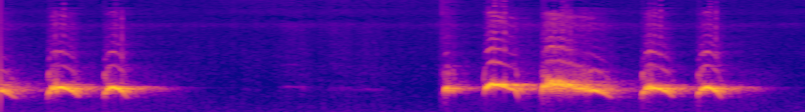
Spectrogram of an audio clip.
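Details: Two short low coos from a female spotted dove, then a long silence and a full five-note kuk-kuk phrase. The phrase has a drawn, swelling middle coo and clipped notes at each end.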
